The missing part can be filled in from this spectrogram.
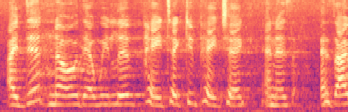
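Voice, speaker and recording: Amid audible room echo and noticeable background noise, a woman talks at a high pitch and moderate pace. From Texas, Corpus Christi west side. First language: Spanish. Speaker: judge. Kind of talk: commencement speech. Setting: stage with audience.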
